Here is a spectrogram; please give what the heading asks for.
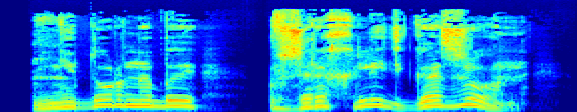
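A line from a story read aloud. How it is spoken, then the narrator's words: Sleepy mumble. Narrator (Russian): сонно пробормотал достопочтенный патер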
